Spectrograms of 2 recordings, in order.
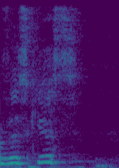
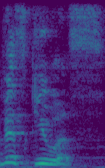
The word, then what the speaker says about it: viscous: It's not super viscous. Viscous, not viscuous. I don't know, I like viscous. Viscous is a better word.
